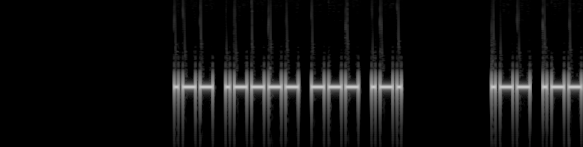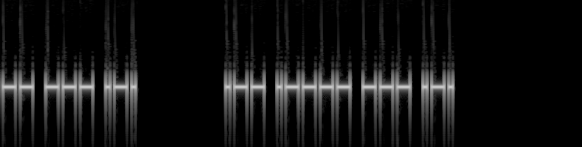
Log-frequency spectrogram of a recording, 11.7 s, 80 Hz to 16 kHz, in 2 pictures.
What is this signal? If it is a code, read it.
Morse code, heard as a keyed tone, about 28 wpm, 700 Hz. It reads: W1OR W1OR W1OR
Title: USA Call Signs - 4 Characters - Repeated 3x - 28wpm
